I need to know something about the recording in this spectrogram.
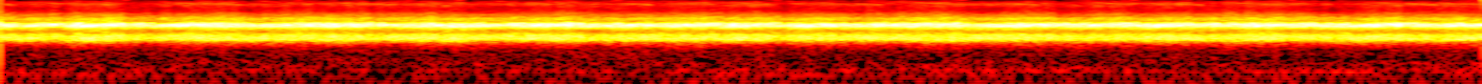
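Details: Steady massed singing of frogs, a shimmering continuous trill in two pitch layers with slight pulsing in loudness, nothing else audible.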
